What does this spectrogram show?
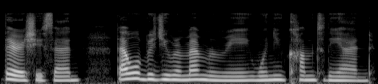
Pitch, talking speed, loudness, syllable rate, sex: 200 Hz, 240 wpm, -18 LUFS, 5.4 syllables/s, female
